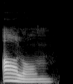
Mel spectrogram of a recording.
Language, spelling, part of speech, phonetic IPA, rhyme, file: Hungarian, alom, noun, [ˈɒlom], -om, Hu-alom.ogg
- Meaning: litter, bedding, bed of straw (for animals)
